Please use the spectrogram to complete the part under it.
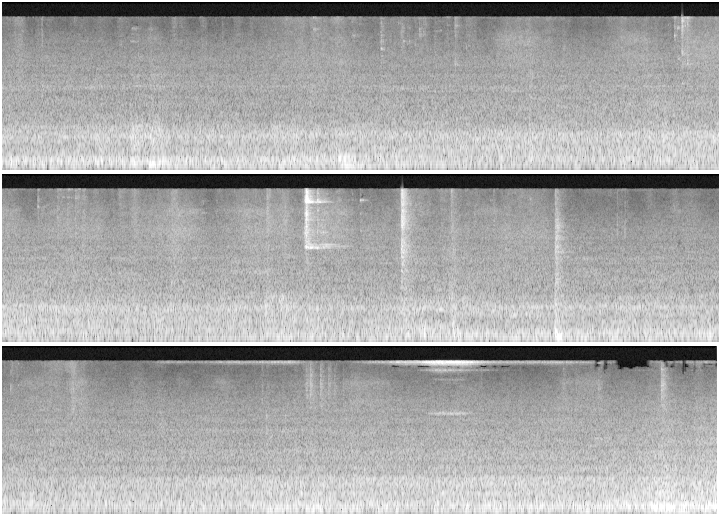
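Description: A subway train rumbles and rattles steadily along the tracks.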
